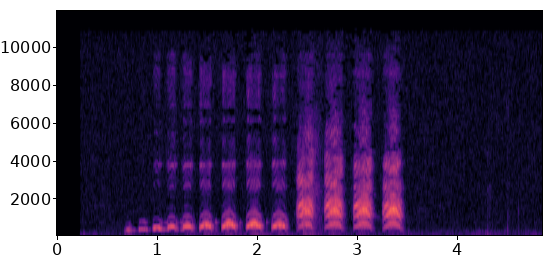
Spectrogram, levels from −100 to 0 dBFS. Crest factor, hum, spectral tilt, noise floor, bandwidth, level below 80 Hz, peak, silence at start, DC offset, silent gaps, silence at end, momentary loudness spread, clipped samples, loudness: 20 dB; none; -1 dB/octave; -78 dBFS; 11 kHz; under -90 dBFS; -24 dBFS; 0.7 s; under 0.1%; none; 1.4 s; 11 LU; under 0.1%; -41 LUFS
